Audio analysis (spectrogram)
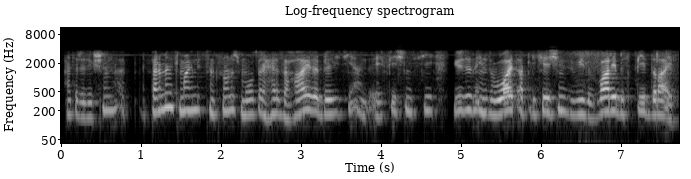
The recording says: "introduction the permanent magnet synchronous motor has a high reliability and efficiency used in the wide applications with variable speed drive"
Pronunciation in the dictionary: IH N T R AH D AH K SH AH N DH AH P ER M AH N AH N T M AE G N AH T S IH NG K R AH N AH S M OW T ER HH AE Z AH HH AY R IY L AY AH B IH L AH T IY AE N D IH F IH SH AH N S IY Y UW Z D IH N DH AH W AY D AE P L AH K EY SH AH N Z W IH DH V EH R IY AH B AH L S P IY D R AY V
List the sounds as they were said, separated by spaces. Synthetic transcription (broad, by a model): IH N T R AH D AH K SH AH N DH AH P ER M AH N AH N T M AE G N AH T S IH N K R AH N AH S M OW T ER HH AE Z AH HH AY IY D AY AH B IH L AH T IY AE N D IH F IH SH AH N S IY Y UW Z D IH N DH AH W AY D AE P L AH K EY SH AH N Z W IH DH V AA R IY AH B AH L S P IY D R AY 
